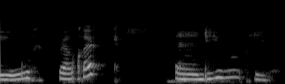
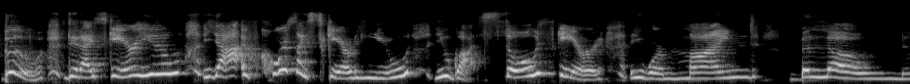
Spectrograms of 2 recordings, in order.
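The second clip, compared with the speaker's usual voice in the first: loud playful scare shout; startling boo; 4 semitones higher, 9 dB louder, slower than usual. Pretend. Jump scare on viewer.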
